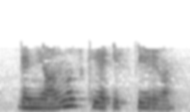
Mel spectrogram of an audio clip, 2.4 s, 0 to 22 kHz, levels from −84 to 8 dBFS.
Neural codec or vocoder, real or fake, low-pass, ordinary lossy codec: none; real; 7.2 kHz; AAC, 16 kbps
